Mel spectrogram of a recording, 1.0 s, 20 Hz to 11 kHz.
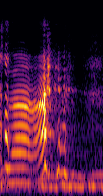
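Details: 2-month-old baby boy crying to get milk from his mother: a brief, thin infant whimper rising into a short cry, then trailing off.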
